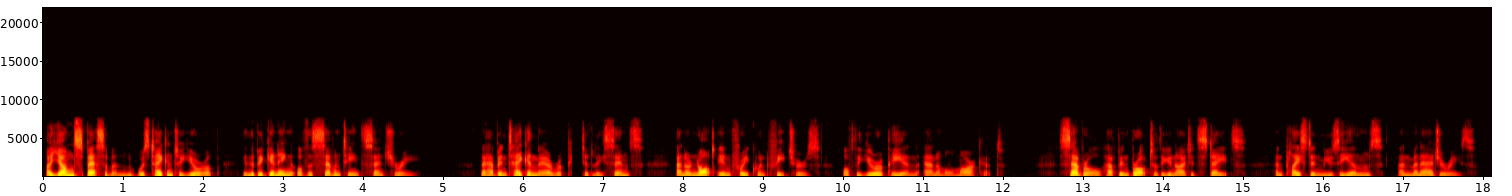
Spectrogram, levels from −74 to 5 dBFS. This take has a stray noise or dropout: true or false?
true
